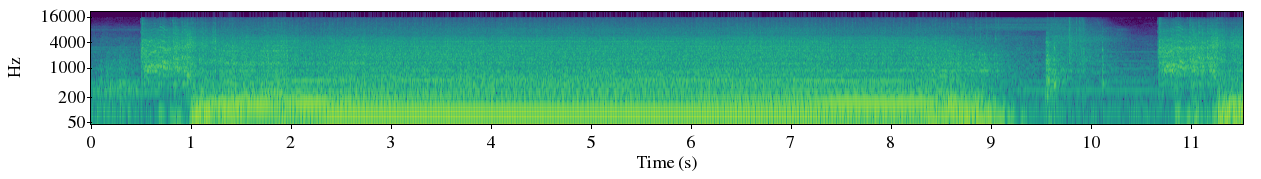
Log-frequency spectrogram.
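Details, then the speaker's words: 2007 Toyota Sienna 3.3 with a P0340 camshaft sensor code and previously very long cranking, after repair: cranks, catches at once and settles into a smooth, steady idle with no code returning. "all right no code fired up okay"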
